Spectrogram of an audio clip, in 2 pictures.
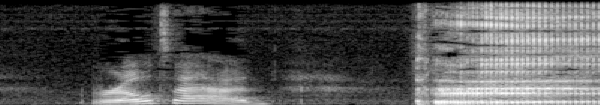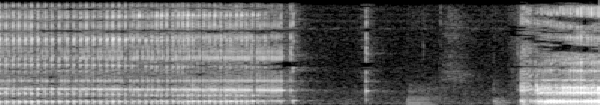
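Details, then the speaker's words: Woman burping: brief vocal sounds, then one long, loud, sustained belch of about two seconds with another starting at the end. "I don't even know where this comes from it's so powerful do you feel the couch"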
